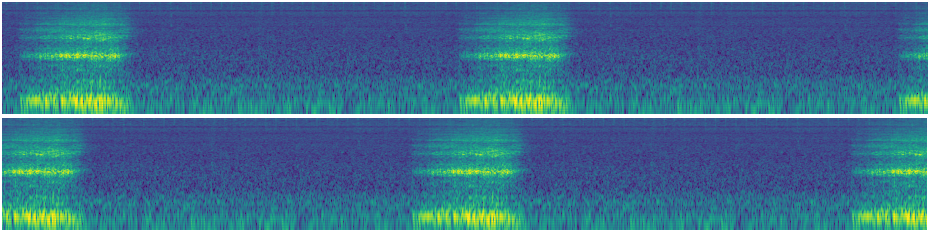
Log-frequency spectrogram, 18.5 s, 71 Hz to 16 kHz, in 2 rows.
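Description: Regular, loud, low rattling snores on every inhalation, about 14 breaths a minute, evenly spaced over steady background hiss.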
